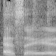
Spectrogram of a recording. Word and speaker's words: Easy: it's spelled easy, but it's like essay. It used to be essay.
